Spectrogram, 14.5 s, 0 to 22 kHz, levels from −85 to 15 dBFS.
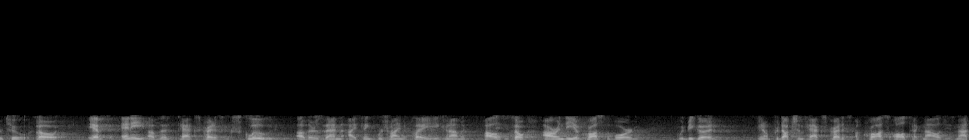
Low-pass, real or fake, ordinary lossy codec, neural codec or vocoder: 7.2 kHz; real; AAC, 16 kbps; none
